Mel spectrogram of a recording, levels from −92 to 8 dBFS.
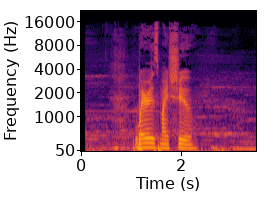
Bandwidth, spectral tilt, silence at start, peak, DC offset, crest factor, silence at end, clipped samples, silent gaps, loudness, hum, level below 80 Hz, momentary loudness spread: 16 kHz; -5 dB/octave; 0.1 s; 0 dBFS; under 0.1%; 18 dB; 0 s; under 0.1%; none; -15 LUFS; none; -30 dBFS; 22 LU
